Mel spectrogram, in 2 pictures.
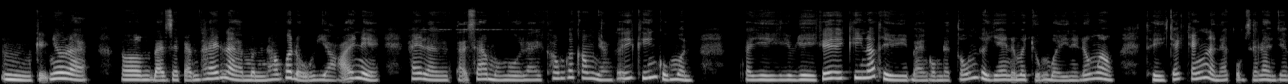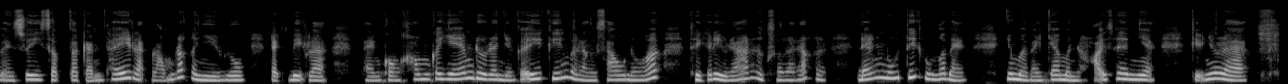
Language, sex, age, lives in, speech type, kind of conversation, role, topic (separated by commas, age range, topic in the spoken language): Vietnamese, female, 20-24, Vietnam, conversation, advice, advisor, Làm sao để tách lời phê bình khỏi giá trị bản thân?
